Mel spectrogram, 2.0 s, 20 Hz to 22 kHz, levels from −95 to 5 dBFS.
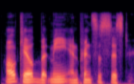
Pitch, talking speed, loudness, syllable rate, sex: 125 Hz, 210 wpm, -18 LUFS, 5.4 syllables/s, male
